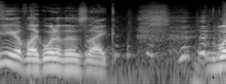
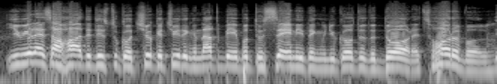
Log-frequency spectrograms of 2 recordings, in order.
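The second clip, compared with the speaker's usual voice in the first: quick, badly faked French accent; wobbly mock-French accent; 4 dB louder than usual. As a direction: complain in a muddled French accent. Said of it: "That's my French accent, I guess".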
